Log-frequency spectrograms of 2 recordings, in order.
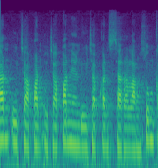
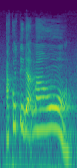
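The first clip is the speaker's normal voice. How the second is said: "Aku tidak mau" said higher and louder, falling hard on "mau"; direct speech refusal; 9 semitones higher, 6 dB louder than usual. Shown as a demonstration. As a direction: act out a stubborn refusal in quotes. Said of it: "misalnya gini".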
